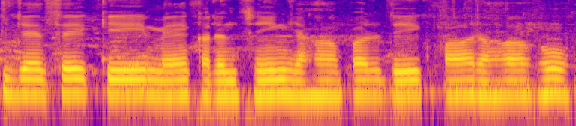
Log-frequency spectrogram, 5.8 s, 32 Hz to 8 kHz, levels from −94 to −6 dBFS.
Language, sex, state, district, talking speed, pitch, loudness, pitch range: Hindi, male, Madhya Pradesh, Bhopal, 115 wpm, 125 Hz, -15 LUFS, 120-125 Hz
